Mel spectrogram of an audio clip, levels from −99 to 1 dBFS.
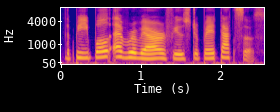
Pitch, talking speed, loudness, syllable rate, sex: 230 Hz, 165 wpm, -16 LUFS, 6.5 syllables/s, female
